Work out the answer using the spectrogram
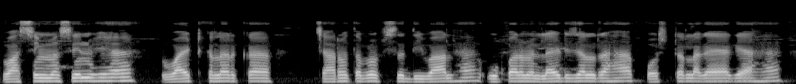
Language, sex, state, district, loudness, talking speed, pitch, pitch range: Hindi, male, Jharkhand, Palamu, -17 LUFS, 165 wpm, 145 Hz, 135-150 Hz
